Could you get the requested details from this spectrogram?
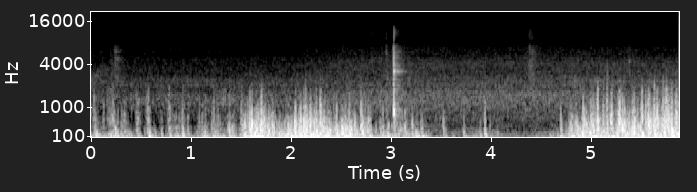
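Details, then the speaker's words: SMC TR-12 12-inch desk fan (2001–02), new old stock bought unopened, oscillating: soft even whoosh swelling and fading as the head swings, no rattle or ticking; quiet and running normally. "this is the kind of fan that I would take to work or put somewhere where I just wanted a Dependable fan that's quiet and powerful you know when you need it to be"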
